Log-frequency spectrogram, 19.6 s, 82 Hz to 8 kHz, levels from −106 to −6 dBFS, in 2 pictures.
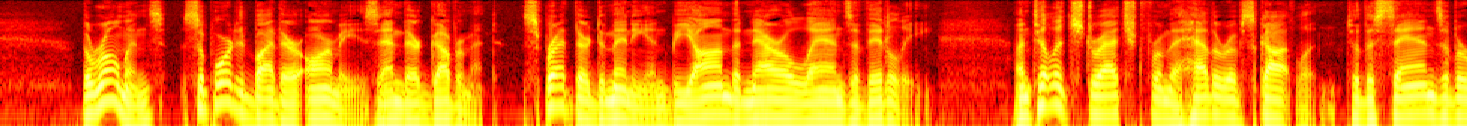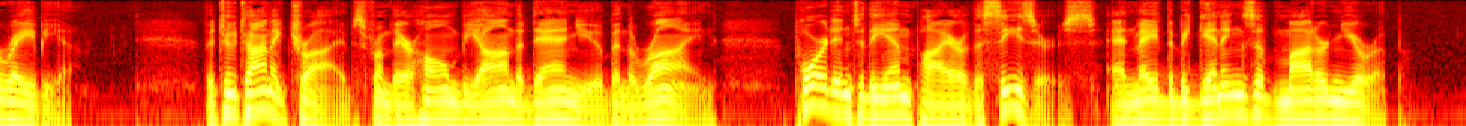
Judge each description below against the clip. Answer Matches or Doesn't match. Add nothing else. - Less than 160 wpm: Doesn't match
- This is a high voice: Doesn't match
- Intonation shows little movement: Doesn't match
